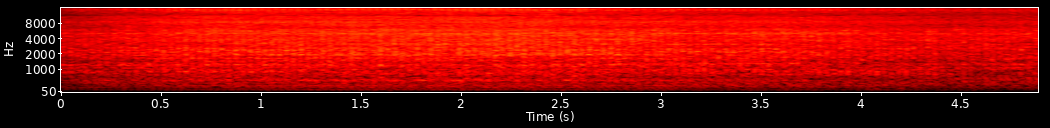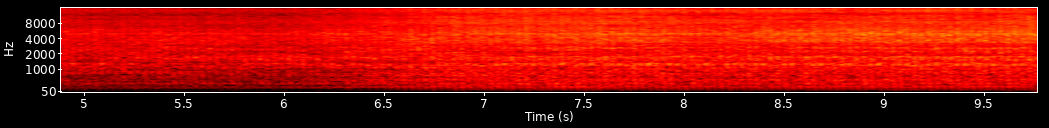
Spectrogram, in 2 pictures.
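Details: 2008 BMW 318d diesel at 140,000 km: dry metallic rattle at idle, louder when revved and audible on stopping, from the timing chain; gone after chain and tensioners were replaced.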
